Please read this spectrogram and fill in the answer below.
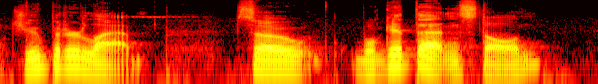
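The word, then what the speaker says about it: JupyterLab: going to be uh Jupiter lab and this is spelled uh j u p y t r l a b Jupiter lab so we'll get that installed now I'm not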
